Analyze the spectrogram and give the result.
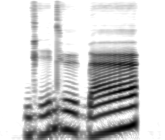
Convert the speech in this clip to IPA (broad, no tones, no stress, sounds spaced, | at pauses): ɡʱ i dʱ yː ɡ͡b æː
